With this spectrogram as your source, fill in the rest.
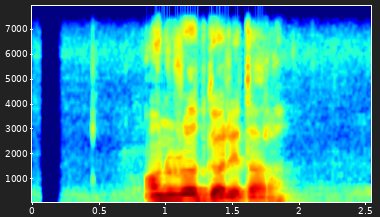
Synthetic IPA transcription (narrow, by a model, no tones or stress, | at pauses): ʌ̰nuɾod̪ɡʌɾet̪ʌɾʌ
